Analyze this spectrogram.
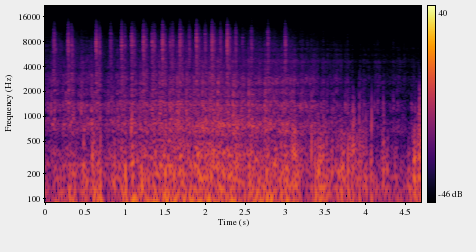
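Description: CAC Wirraway's nine-cylinder Pratt & Whitney R-1340 Wasp radial engine turning over and firing unevenly on a start attempt, with irregular popping over a low rumble. It picks up about a second in and fades after about three seconds without catching.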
